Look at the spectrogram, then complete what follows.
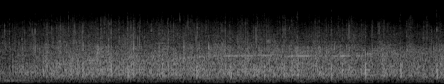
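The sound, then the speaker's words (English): An audience claps steadily for several seconds for the child readers, a dense, even wash of many hands with no voices heard, holding a constant loudness throughout. “Can we give our readers, our kids, a round of applause?”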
